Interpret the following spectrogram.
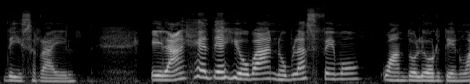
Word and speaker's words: Jehová: La pronunciación correcta del tetragramatón es Jehová.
